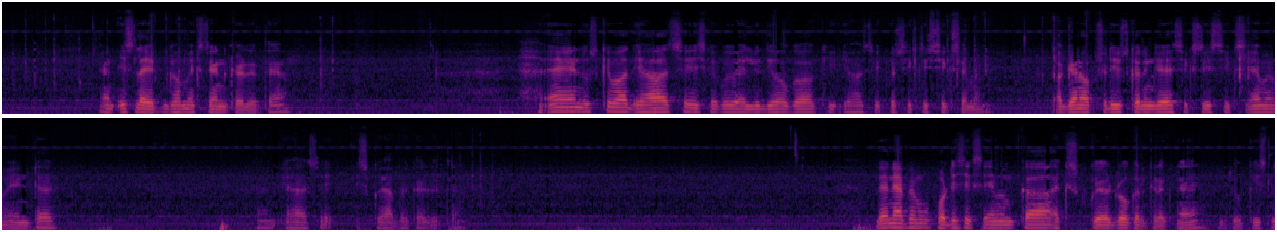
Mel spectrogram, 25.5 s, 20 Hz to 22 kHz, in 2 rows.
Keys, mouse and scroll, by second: 0.9-1.8 typing, 2.4 click, 10.2 o, 10.4 space, 14.2 click, 16.6-19.4 middle drag.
